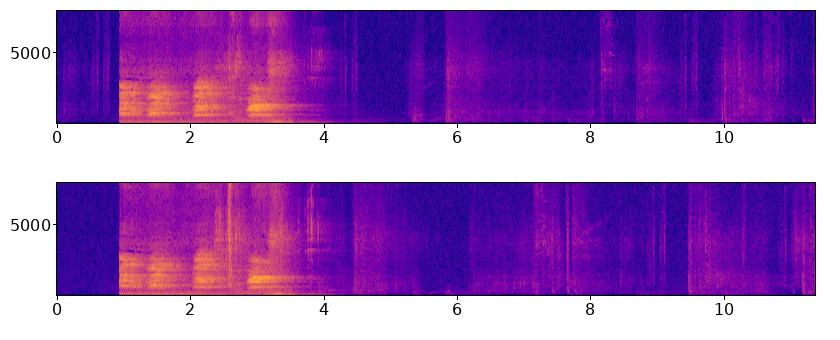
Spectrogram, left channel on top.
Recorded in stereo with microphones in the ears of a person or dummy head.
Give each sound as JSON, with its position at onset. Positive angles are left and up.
{"t": 0.9, "sound": "a dog barking", "side_deg": 20, "distance_m": 3.5}
{"t": 2.4, "sound": "keys jangling", "side_deg": -60, "distance_m": 7.0}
